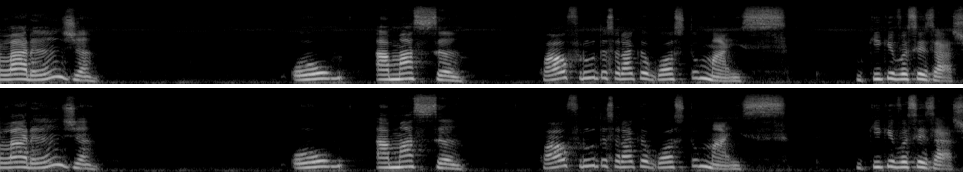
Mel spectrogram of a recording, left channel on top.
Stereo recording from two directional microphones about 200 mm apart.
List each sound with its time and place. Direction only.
0.0 s speech: centre (ahead or behind)
2.9 s speech: centre (ahead or behind)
